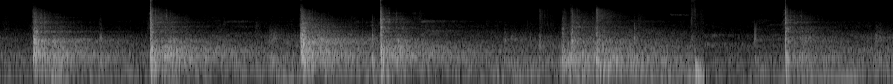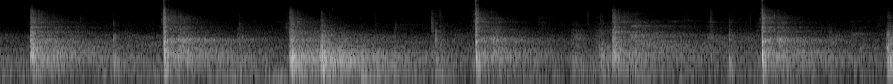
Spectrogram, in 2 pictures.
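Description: Tennis rally: the ball cracks off the players' rackets and bounces on the court, sharp hits about every one and a half to two seconds, each ringing out in a long echo of the indoor tennis hall.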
